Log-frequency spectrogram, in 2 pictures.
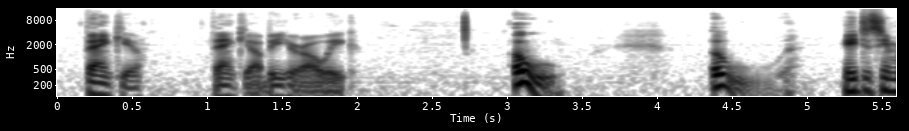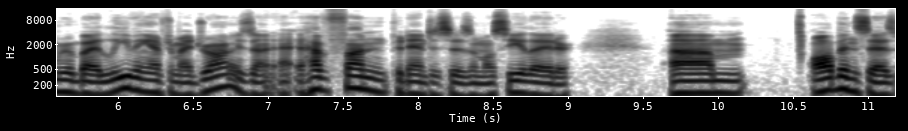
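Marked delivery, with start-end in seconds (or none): none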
